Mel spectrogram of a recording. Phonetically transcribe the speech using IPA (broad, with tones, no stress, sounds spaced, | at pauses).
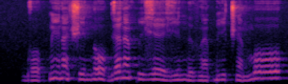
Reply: ɡ oː˨ k͡p ĩ˦ ɾ ɛ̃˧ ʃ i˧ n oː˦˨ ɡ ɛ˦ ɾ ɛ̃˦ p i˧ ɣ eː˦˨ ɣ i˧ n ɨ˨ v ɛ̃˨ ɓ i˨˦ t͡ʃ ɛ̃˨ m oː˦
